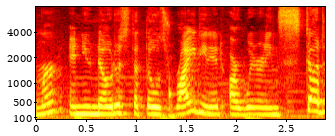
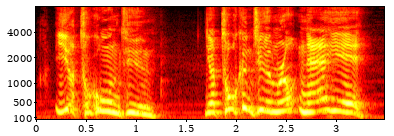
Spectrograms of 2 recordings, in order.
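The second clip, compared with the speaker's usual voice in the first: put-on northern English accent, higher pitch; 4 semitones higher, 3 dB louder than usual. Voicing the rider who threw a spear at the party's feet: northern English accent. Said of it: "make it a northern English".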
